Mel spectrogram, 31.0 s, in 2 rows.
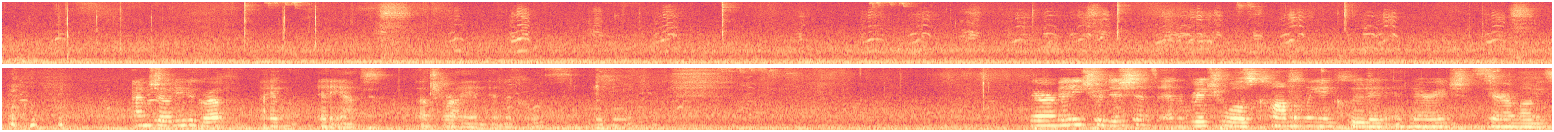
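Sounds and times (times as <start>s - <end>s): steady low rumble: 0.0s - 31.0s
birds calling: 2.5s - 6.9s, 7.8s - 17.3s, 20.5s - 27.0s.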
